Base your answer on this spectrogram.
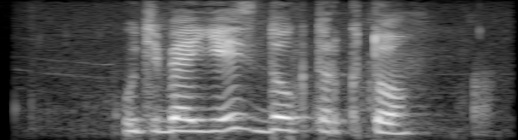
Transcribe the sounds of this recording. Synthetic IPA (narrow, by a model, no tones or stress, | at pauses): ut̪ʲibæjesʲd̪okt̪ŏrkt̪o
